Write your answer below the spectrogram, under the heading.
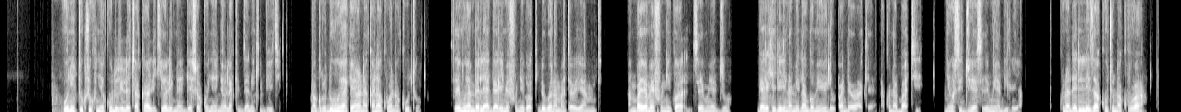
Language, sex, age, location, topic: Swahili, male, 18-24, Nairobi, finance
